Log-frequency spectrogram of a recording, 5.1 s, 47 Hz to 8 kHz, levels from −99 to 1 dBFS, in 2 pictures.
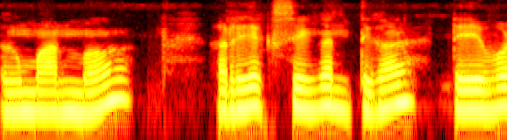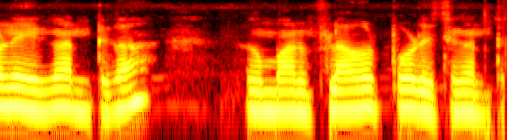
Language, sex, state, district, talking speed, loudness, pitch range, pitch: Wancho, male, Arunachal Pradesh, Longding, 175 wpm, -16 LUFS, 140-160 Hz, 150 Hz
